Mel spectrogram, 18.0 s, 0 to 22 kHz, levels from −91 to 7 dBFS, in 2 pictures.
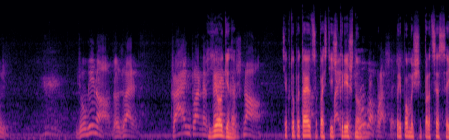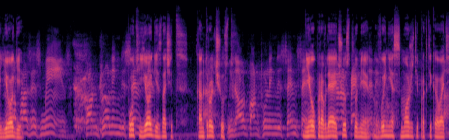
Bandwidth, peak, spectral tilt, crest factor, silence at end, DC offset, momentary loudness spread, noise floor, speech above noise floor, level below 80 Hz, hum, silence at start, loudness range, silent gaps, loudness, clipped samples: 14.5 kHz; -6 dBFS; -4.5 dB/octave; 20 dB; 0 s; under 0.1%; 16 LU; -55 dBFS; 29 dB; -64 dBFS; none; 0 s; 4 LU; none; -26 LUFS; under 0.1%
